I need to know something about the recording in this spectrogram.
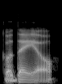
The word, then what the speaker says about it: Godello: your spot to find Godo. Oh, and quick note, when it looks like it's spelled, it looks like Godello. There's two L's, so you'll see that in the show notes.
